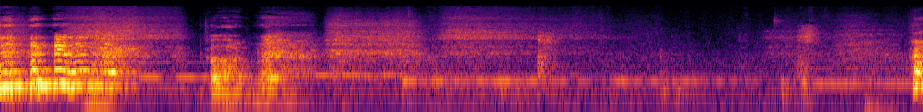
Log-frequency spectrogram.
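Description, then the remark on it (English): A sudden, loud sneeze bursts out at the start, followed by a shorter breathy snort-like burst, then the sound trails off into a soft, quiet hiss. “Bless you.”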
